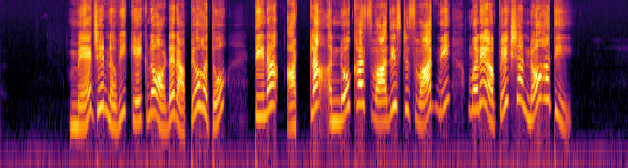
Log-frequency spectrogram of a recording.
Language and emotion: Gujarati, surprised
